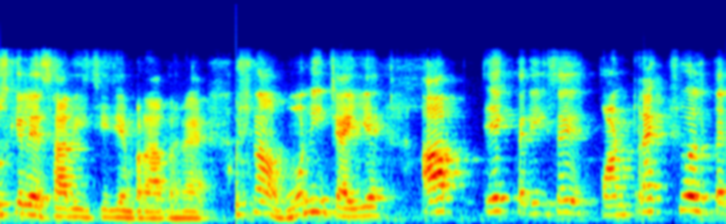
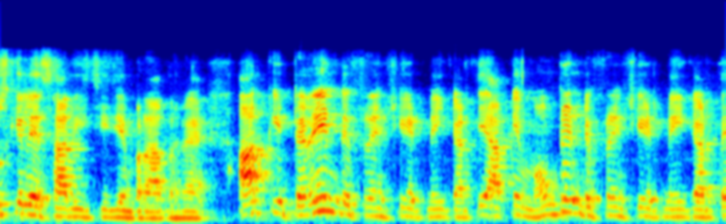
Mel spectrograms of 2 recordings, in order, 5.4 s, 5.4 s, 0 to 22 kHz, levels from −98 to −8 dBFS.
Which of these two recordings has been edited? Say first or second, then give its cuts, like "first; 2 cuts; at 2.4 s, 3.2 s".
first; 1 cut; at 1.7 s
